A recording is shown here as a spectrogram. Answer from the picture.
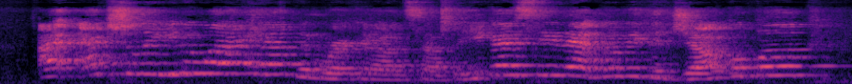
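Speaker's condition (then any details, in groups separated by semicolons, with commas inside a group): No condition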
